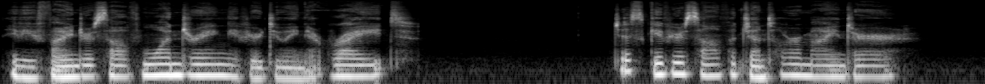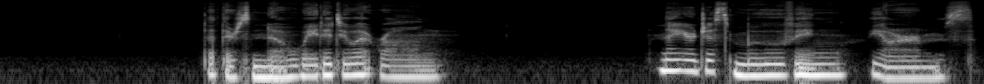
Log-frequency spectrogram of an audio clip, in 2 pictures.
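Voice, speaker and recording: A woman leading a guided meditation with soft, gentle, soothing instructions, breathy and often close to a whisper. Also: on the low side, steady tone, takes it slowly, pauses often, no room sound.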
